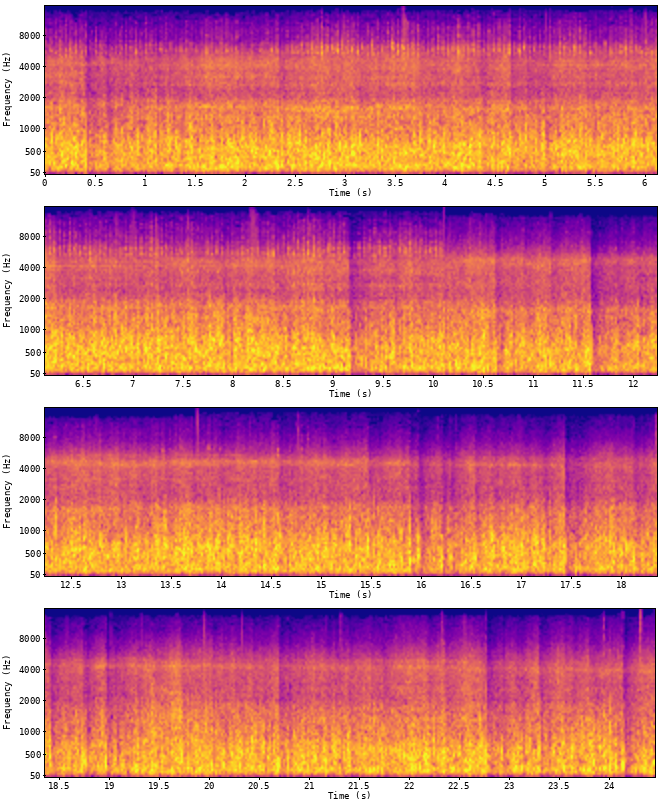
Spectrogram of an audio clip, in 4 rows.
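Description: A 1941 Boeing Stearman biplane comes in to land on a runway, its engine a constant loud drone mixed with heavy wind rush that continues without a break.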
